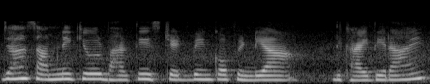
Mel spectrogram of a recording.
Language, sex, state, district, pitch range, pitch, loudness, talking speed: Hindi, female, Bihar, Araria, 210-245 Hz, 225 Hz, -23 LUFS, 180 wpm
